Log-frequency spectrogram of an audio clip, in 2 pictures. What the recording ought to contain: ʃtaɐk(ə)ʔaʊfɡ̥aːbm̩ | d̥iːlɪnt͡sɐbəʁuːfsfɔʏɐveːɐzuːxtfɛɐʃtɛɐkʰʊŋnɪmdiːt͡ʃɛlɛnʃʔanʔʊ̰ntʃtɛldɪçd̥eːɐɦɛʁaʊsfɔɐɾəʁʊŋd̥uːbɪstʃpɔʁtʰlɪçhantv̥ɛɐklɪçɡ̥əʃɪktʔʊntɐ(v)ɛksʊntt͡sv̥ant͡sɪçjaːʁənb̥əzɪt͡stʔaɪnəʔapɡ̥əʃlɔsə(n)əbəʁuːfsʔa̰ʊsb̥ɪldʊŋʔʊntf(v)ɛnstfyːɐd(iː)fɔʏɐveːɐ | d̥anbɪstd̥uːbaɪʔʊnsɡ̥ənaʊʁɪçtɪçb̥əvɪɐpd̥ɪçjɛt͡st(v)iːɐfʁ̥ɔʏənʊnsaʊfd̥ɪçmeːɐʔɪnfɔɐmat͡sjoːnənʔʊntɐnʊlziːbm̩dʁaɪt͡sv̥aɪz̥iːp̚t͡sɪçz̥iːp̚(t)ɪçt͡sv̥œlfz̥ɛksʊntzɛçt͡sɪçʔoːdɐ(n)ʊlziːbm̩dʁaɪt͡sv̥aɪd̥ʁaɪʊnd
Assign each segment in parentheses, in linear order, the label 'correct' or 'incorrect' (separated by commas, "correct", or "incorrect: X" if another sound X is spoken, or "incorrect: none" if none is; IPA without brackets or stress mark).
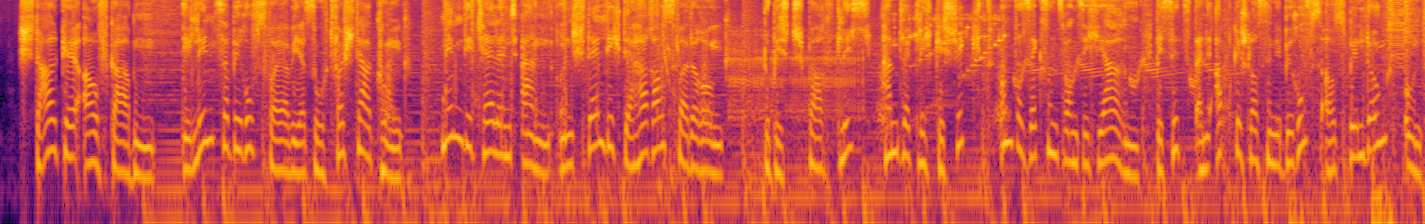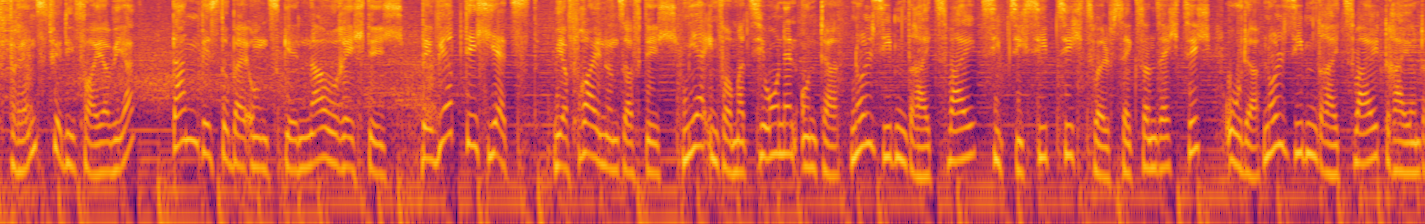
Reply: correct, incorrect: z, correct, incorrect: ʁ, correct, correct, incorrect: t͡s, correct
